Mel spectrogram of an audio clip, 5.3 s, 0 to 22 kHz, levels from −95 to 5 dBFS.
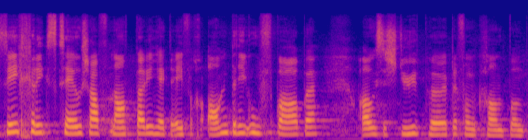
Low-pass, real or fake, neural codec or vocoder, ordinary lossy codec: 14.4 kHz; fake; codec, 44.1 kHz, 2.6 kbps, SNAC; none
